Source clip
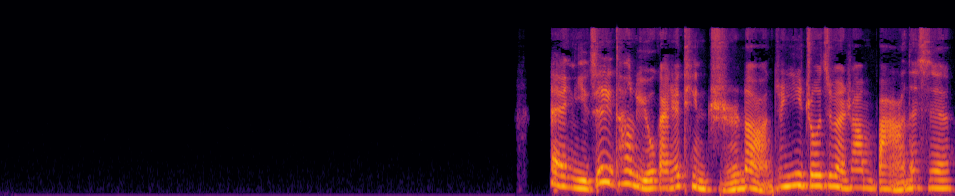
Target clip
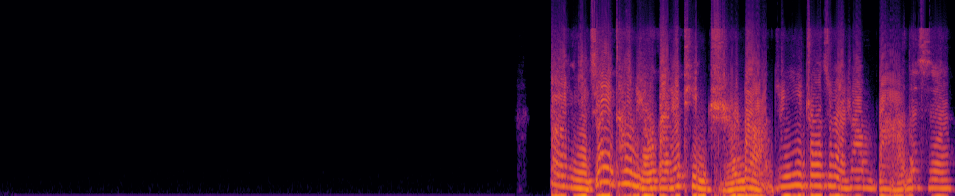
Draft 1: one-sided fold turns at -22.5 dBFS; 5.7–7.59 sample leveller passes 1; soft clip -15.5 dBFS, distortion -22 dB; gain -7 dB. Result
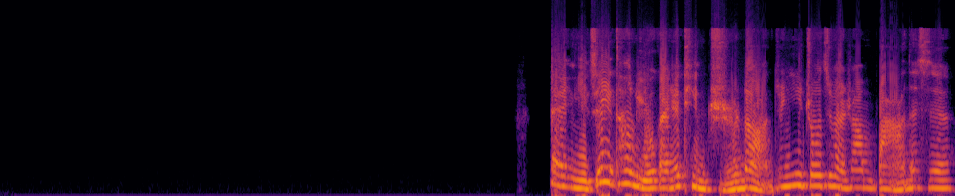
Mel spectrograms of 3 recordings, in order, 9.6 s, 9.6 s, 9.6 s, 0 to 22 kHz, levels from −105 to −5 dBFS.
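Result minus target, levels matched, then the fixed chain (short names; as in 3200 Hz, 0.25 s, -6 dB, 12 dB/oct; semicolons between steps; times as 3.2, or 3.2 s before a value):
one-sided fold: distortion -11 dB
one-sided fold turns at -30.5 dBFS; 5.7–7.59 sample leveller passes 1; soft clip -15.5 dBFS, distortion -21 dB; gain -7 dB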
